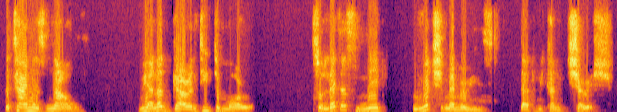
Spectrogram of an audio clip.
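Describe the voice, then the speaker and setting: A Trinidadian woman hosts a community webinar, her husky voice swinging up and down in an animated announcer style. The sound is dry and a little dull, like lo-fi video call audio. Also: mid-range voice, dry recording. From Trinidad and Tobago. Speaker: webinar host.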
